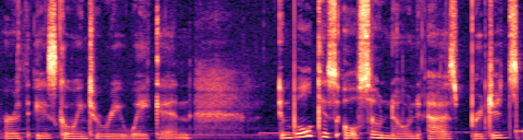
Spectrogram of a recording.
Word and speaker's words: Imbolc: I'm a little late posting this video, but I'm still immersed in the energy of Imbolc, so better late than never. Imbolc, sometimes pronounced Imbolc, is the Sabbat that marks the halfway point between the winter solstice and the spring solstice.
